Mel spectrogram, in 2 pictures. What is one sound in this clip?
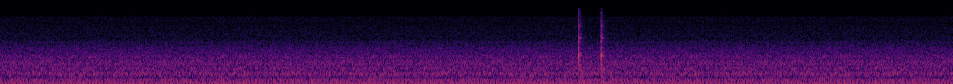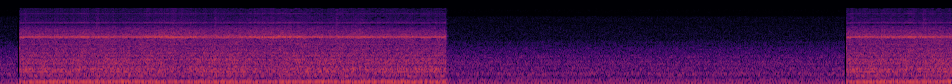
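A train cab hums quietly and steadily.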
